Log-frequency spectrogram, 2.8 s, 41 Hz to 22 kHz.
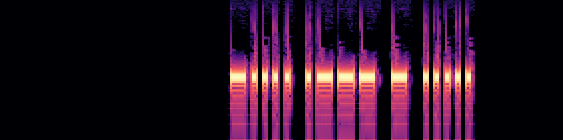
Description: Morse code, heard as a keyed tone, about 46 wpm, 700 Hz. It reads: 6JT5
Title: Four Challenging Letter-Number Combinations 45wpm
